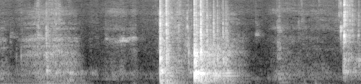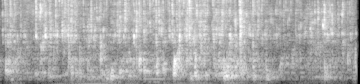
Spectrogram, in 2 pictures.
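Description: Water splashes and pours in a bathroom during bathing, with intermittent thunks and a longer stretch of steady running water after a short pause.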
